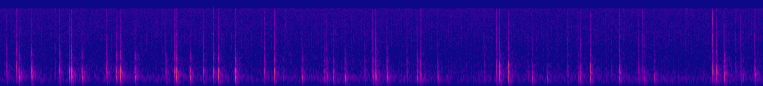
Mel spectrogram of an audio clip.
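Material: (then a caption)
Wood. Fingernails of one hand tap rapidly on a large solid wooden tabletop, making quick, quiet, dry clicks with a woody mid-range tone and almost no ring. The taps come in uneven bursts and clusters, with brief pauses between them.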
